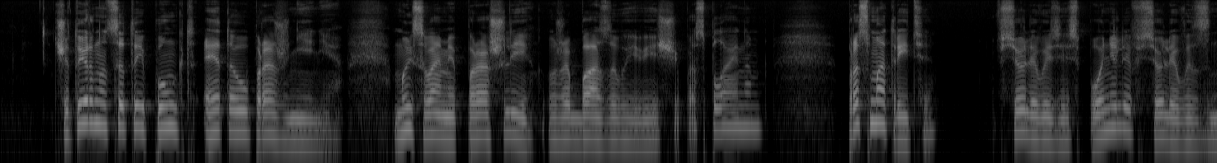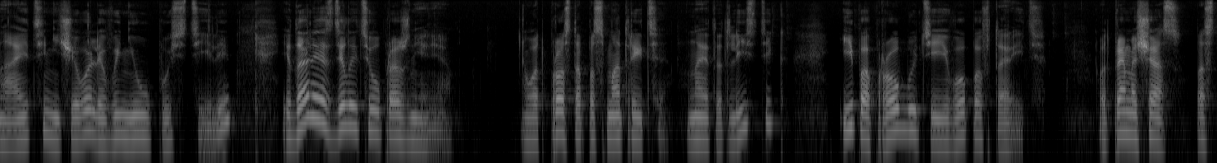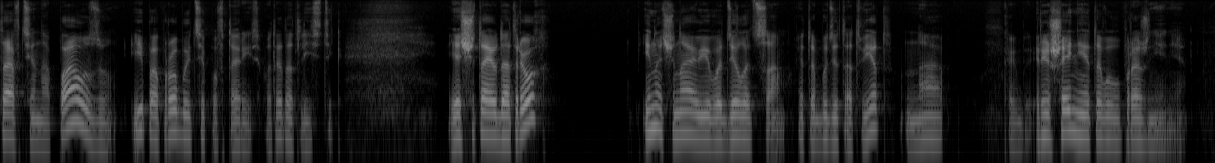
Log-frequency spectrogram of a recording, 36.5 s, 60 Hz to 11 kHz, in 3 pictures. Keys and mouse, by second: 0.2-0.7 middle drag, 1.9-2.6 ctrl+alt+middle drag, 2.8 alt+middle click, 3.5 middle drag, 6.8-8.1 middle drag, 11.5 middle drag, 15.1-15.9 middle drag, 17.1-18.9 alt+middle drag, 21.6 alt+middle click, 27.5-28.5 alt+middle drag.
